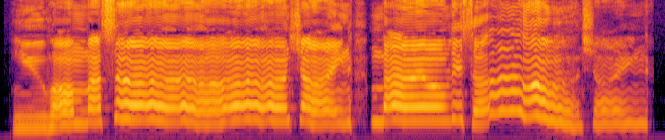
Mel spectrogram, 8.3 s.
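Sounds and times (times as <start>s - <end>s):
person singing R and B with vowel modification: 0.2s - 8.1s.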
